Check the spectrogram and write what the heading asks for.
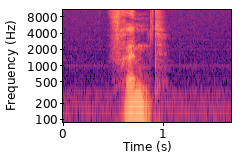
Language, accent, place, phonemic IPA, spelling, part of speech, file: German, Germany, Berlin, /fʁɛmt/, fremd, adjective, De-fremd.ogg
- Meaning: 1. strange 2. foreign 3. external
